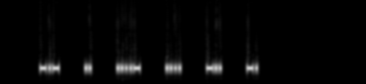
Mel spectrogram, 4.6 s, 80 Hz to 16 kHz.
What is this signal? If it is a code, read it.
Morse code, heard as a keyed tone, about 43 wpm, spaced as for 21 wpm, 700 Hz. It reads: KI4HDN
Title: USA Call Signs - 6 Characters - 4x Character Spacing - 45wpm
